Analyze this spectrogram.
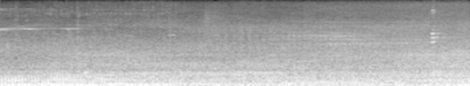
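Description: Motor vehicle on the move: a steady low engine and road rumble, which grows stronger about four seconds in.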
